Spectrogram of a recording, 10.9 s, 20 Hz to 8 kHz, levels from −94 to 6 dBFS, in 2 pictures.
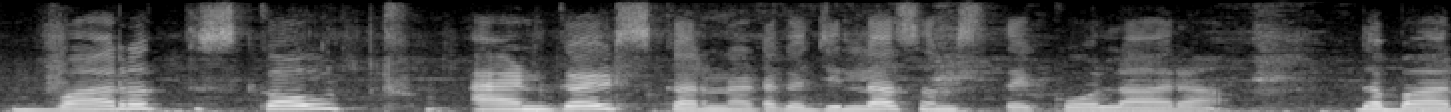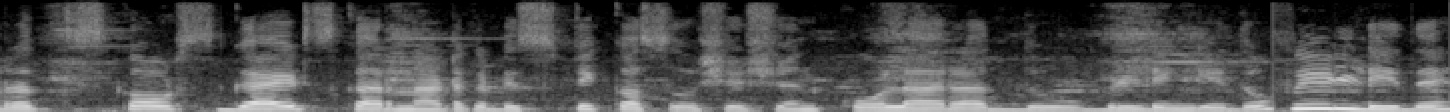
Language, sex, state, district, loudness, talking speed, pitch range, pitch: Kannada, female, Karnataka, Chamarajanagar, -15 LUFS, 105 wpm, 210-235 Hz, 215 Hz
